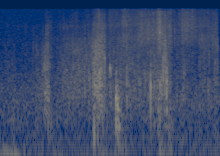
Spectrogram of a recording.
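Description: Footsteps on a rocky dirt trail: a few uneven, crunching steps moving away.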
